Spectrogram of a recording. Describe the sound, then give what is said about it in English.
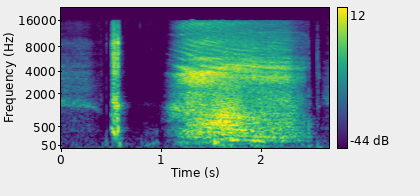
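A quick sharp intake of breath, then a long steady breathy rush as air is blown into a balloon to blow it up, swelling and fading over about a second and a half, fairly loud, with no talking. “So, one of the things you'll observe is that you hear the friction sound of the air going into the balloon against air pressure.”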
